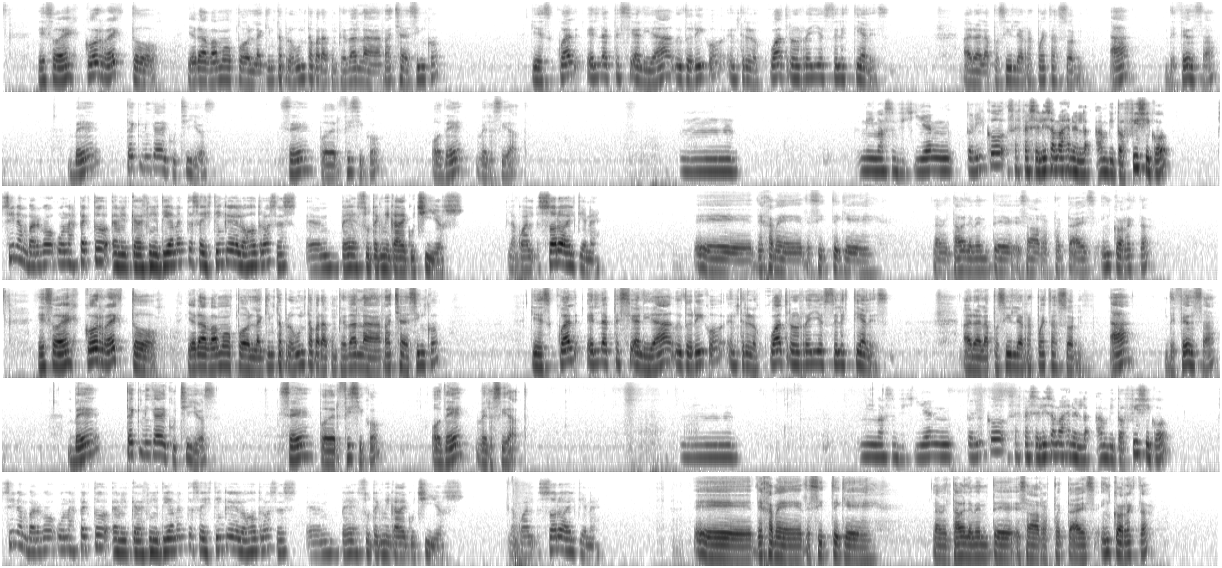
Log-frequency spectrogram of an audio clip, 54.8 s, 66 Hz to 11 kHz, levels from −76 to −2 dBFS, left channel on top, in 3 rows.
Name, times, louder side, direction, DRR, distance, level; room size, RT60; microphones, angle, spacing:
voice 1, 0.0-2.4 2.8-6.6 7.9-13.3 14.0-16.3 16.6-17.0 17.4-18.2 19.3-19.7 20.1-21.4 22.4-24.0 24.7-26.0 27.6-27.7 33.2-33.3 44.2-44.4 46.9-49.8 50.5-53.8, right 6 dB, 90° right, 0.4 m, -24 dB
voice 2, 28.4-29.3 31.1-35.8 36.5-43.4 44.1-45.5, left 5 dB, 60° left, 0.4 m, -25 dB
6.1 x 2.3 x 2.4 m
head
